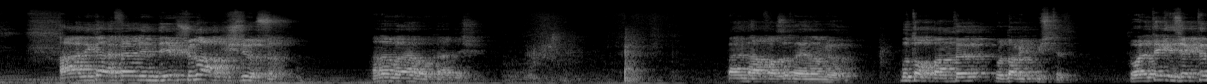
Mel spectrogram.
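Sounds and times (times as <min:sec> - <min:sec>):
soft rustling: 0:05.0 - 0:07.0.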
